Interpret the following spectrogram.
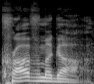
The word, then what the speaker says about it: Krav Maga: It's Can you pronounce that again? McGruff the dog. What type of style is it? Krav Maga.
